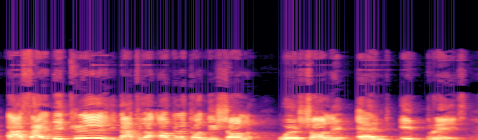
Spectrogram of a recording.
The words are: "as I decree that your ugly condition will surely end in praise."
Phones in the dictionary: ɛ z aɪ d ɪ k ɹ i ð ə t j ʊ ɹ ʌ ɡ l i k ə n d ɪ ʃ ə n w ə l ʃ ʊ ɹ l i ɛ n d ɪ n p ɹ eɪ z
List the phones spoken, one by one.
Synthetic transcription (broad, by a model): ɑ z aɪ d ɪ k ɹ i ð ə t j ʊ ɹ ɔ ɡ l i k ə n d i ʃ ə n w ə l ʃ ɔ l i ɛ n d ɪ n p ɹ eɪ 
